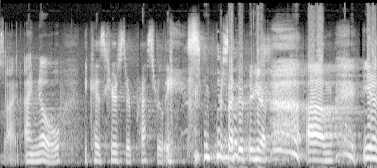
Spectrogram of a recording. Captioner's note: laughing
